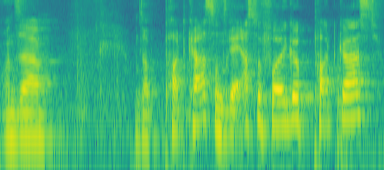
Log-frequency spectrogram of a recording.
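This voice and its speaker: A man's voice: a little high, expressive, takes it slowly, a little hiss or hum. A man chatting casually as a podcast co-host, dropping English slang into his talk. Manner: peppers speech with English slang. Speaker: podcast co-host, calisthenics coach.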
